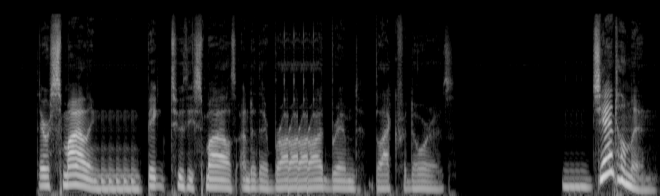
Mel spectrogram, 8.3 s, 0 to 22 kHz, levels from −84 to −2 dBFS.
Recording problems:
audio stuttering; at 1 s, at 3.5 s and at 7 s

